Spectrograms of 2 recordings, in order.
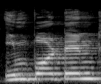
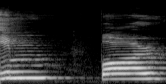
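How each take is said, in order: First: Said in the usual way. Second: important split into three slow beats, ইম, পর, tent, with gaps; syllable by syllable. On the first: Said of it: "কটা syllable". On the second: Shown as a demonstration. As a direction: break important apart for counting. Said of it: "তিনটে syllable".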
